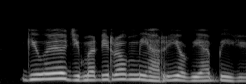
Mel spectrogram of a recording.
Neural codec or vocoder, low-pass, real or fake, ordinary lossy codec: autoencoder, 44.1 kHz, a latent of 192 numbers a frame, MeloTTS; 5.4 kHz; fake; none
